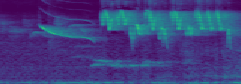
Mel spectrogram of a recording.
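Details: Yellow-fronted canary, mozambik, singing a training song for other birds: a long descending slurred whistle, then a fast run of sharp high trilled notes with quick downward flicks, over a low hum.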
